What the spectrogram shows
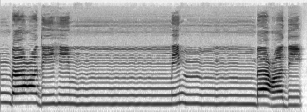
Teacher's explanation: میم ساکن کے بعد دوسری میم ہے تو یہاں پر ادغام شفوی کا قاعدہ ہے، یہاں پر غنے کے ساتھ پڑھیں گے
